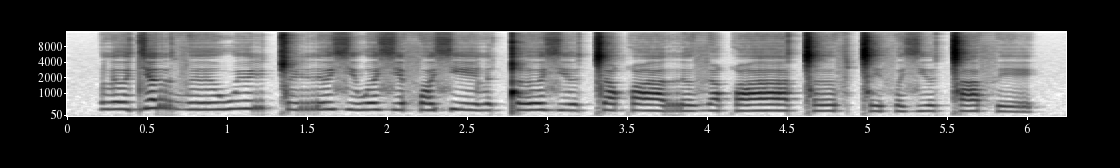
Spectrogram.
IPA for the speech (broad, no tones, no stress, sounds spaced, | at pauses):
l əː dʲ a r v ɘː w ʏː r ǀ ʏ r ɘ zʲ ə w ə zʲ a f ʌ sʲ eː l ə ǃ əː zʲ əː ǀ ɘ qʷ aː r ə v e qʷ aː ǀ əː f ǀ e f ə zʲ əː ǀ a f e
